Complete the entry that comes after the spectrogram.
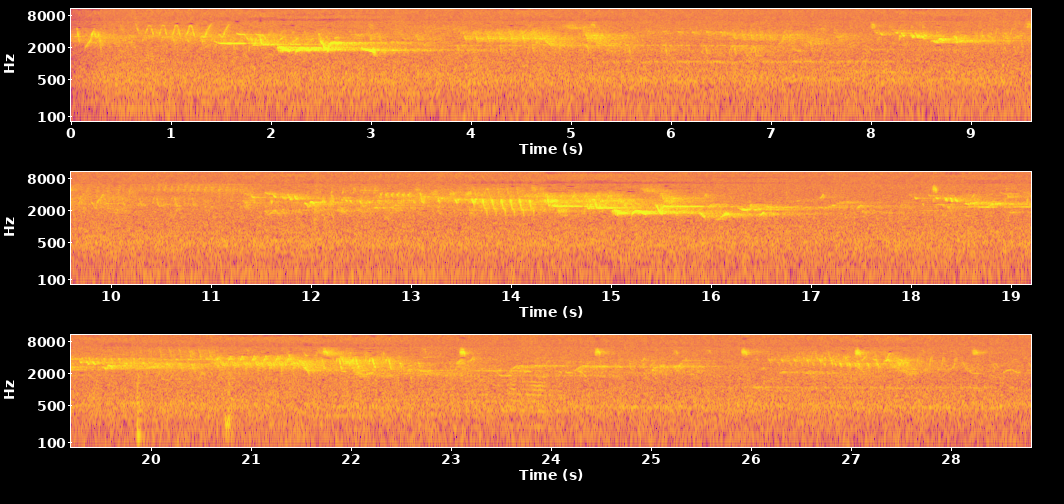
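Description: Birds singing over a steady background hiss. The phrases repeat throughout, with whistles gliding down in pitch and rapid trills.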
